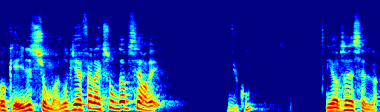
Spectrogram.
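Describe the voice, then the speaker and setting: A man's dark, mellow voice with vocal fry and very wide pitch swings. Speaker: board game youtuber. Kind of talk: solo board game playthrough commentary. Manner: fast; casual, thinking aloud.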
